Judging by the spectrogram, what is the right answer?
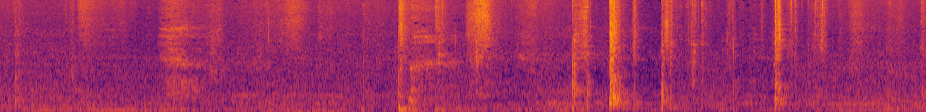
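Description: Several sharp knocks and clicks, spaced unevenly through the second half, over some rustling.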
